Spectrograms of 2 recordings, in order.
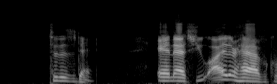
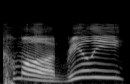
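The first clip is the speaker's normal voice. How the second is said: higher, louder incredulous protest; exasperated disbelief; 7 semitones higher, 3 dB louder, slower than usual. Retold or imitated. Viewer reacting to April naming the turtles, exasperated disbelief. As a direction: push it up into a disbelieving question. Retold disbelief at contrived backstory.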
